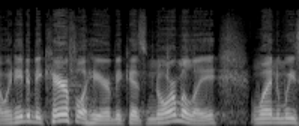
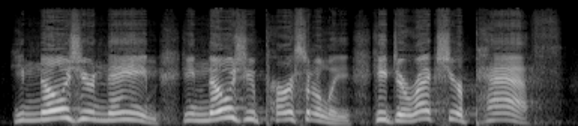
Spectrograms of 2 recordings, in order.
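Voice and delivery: higher, loud, slow proclamation; emphatic preaching; 10 semitones higher, 7 dB louder than usual. Real, not acted. Preacher assures the congregation God knows them, emphatic. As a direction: preach it out with force.

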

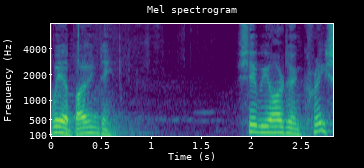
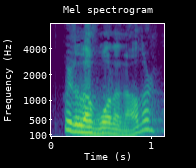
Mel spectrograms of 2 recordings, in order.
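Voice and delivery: ordinary talk

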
